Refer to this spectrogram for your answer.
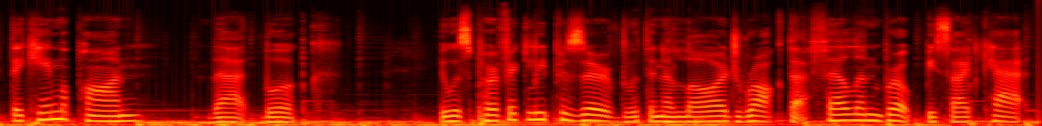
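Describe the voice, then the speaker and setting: A woman narrating a short story as a dramatic reading. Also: low-pitched.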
